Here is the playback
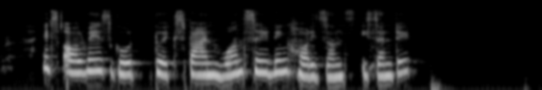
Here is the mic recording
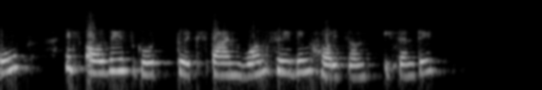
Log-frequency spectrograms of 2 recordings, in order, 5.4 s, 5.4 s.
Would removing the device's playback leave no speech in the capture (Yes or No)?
Yes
